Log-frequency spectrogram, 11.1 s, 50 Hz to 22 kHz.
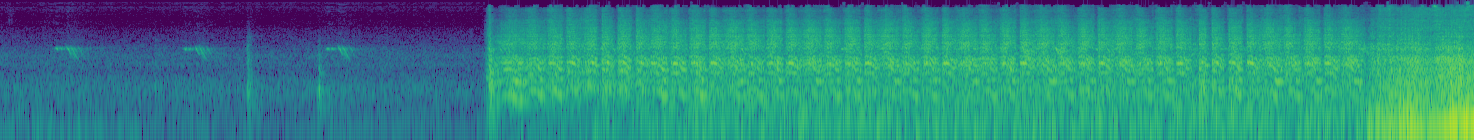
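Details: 1963 Nissan Junior ute last driven 15 years ago, first start with leaking carburettor; a few clicks then fires into an uneven lumpy idle that won't hold, seemingly starved of fuel at idle, runs better on choke.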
